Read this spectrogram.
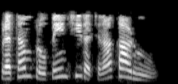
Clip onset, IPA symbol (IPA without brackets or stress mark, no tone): p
